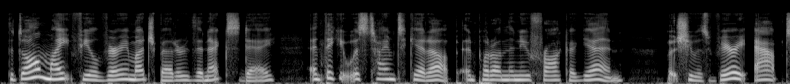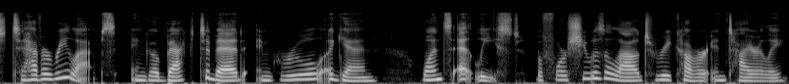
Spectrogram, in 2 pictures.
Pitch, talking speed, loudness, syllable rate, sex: 205 Hz, 200 wpm, -20 LUFS, 4.9 syllables/s, female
